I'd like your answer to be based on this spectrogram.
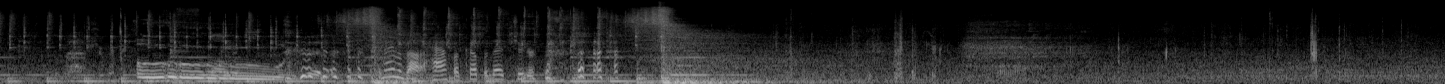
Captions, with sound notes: AH, OOH! CAN I HAVE ABOUT HALF A CUP OF THAT SUGAR? [ LAUGHS ]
